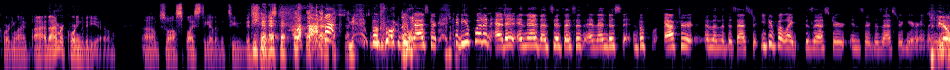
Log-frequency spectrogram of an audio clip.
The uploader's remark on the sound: Remotley we attempt to zoom some animal fun. We got zoom bombed.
